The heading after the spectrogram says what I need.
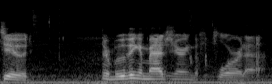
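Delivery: ordinary delivery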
